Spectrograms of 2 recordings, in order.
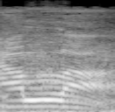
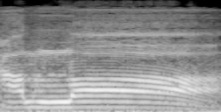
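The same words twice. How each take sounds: First: The word is said thin, without lip rounding. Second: The word is said full, with rounded lips. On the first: The speaker calls it wrong. "তাহলে এটা অশুদ্ধ" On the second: The speaker calls it right. "বলতে গিয়ে মুখটা গোল হয়ে যাবে"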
